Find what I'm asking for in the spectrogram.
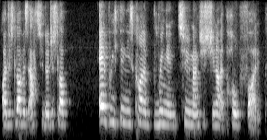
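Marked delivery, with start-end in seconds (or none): none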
